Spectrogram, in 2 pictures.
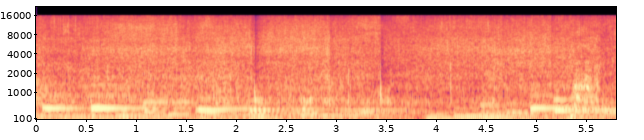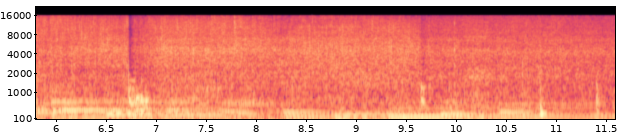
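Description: Shredded cabbage sizzling in a hot frying pan, stirred now and then with a wooden spatula that gives a few light scrapes and taps. Background music plays underneath.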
